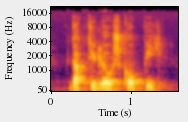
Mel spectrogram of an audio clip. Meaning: dactyloscopy
- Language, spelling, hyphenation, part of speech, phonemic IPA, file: Dutch, dactyloscopie, dac‧ty‧lo‧sco‧pie, noun, /ˌdɑk.ti.loː.skoːˈpi/, Nl-dactyloscopie.ogg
